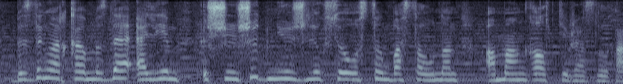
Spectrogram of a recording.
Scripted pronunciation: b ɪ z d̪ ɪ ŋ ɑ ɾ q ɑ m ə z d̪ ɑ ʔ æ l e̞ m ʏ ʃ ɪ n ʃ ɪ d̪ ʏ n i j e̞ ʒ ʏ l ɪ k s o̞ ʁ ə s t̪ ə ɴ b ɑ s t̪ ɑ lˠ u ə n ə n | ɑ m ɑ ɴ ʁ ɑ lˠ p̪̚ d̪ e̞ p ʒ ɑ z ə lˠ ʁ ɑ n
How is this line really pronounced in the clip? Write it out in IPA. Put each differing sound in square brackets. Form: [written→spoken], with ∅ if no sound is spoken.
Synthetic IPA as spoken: b ɪ z d̪ ɪ ŋ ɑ ɾ q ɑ m ə z d̪ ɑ ʔ æ l e̞ m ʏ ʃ ɪ n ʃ ɪ d̪ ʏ n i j e̞ ʒ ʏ l ɪ k s o̞ ʁ ə s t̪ ə ɴ b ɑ s t̪ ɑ lˠ u ə n [ə→ɑ] n | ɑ m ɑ ɴ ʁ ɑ lˠ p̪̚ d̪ e̞ p ʒ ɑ z ə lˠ ʁ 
